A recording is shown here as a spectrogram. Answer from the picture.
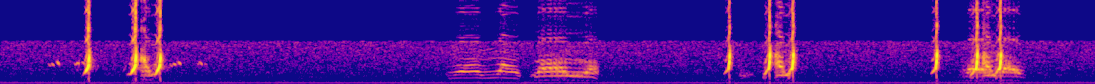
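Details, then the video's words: Common quail calling with slow female sounds to attract quail: sharp clicking triplet notes, a softer nasal buzzing phrase in the middle, then more crisp triplets, with a continuous low hum behind. "BATAIR KI AWAZ SLOW KIRK KI SAT| COMMON QUAIL CALLING WITH SLOW FEMALE QUAIL SOUNDS | FEMALE QUAIL"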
